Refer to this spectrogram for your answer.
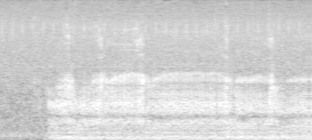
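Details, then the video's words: Household Savannah cat eating pork lets out a continuous low, throaty growl that starts after a half-second pause and holds steady to the end, with a slightly wavering upper tone. "Our Savannah Growling while eating pork"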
